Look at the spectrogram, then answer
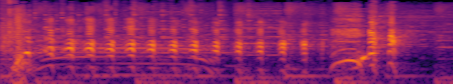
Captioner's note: laughs in disbelief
